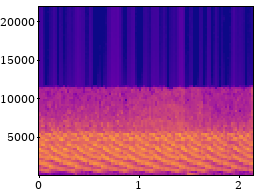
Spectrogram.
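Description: A burglar alarm goes off, used as a sound effect: a loud, continuous electronic tone warbling in rapid, evenly repeated sweeps, with no pause throughout.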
